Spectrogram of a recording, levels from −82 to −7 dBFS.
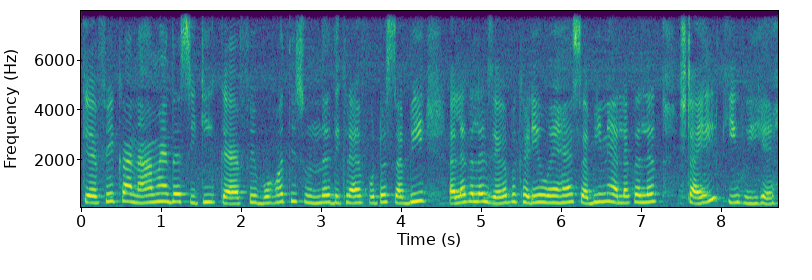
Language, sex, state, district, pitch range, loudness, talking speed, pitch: Hindi, female, Odisha, Sambalpur, 265-310 Hz, -14 LUFS, 195 wpm, 285 Hz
